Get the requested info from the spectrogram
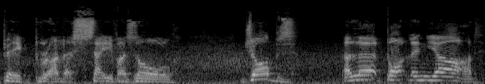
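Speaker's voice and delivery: climbing from dismayed oath to high urgent order; alarmed officer. Acted. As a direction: call for help as a shaken robot policeman. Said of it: "He says, uh".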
